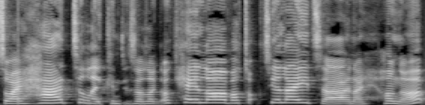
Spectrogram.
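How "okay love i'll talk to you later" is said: high-pitched, put-on British accent. Retelling ending a phone call while pretending to be british, in a fake british accent. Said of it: "I was talking to her in a British accent".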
